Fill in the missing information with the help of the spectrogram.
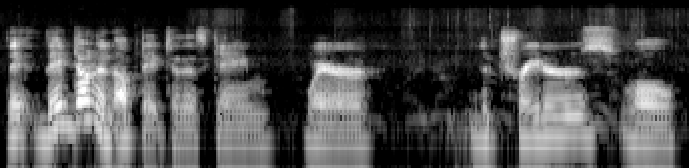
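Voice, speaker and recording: A man's voice: lowish voice, expressive, slow. A man with a German accent chatting casually while playing a game, rambling, swearing and laughing often. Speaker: podcast host playing a game. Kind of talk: casual chat while gaming. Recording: dull lo-fi recording with faint music.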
